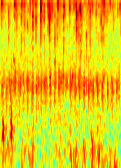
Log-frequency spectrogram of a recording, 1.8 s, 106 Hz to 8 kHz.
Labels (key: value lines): label: biophony, rattle
recorder: SoundTrap 500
